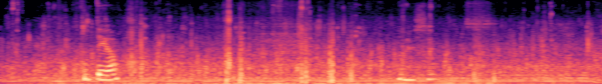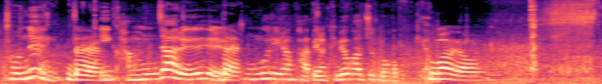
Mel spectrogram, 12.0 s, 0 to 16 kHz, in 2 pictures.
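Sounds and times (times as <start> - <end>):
person chewing food: 0.0 - 6.1
low hum: 0.0 - 11.2.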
